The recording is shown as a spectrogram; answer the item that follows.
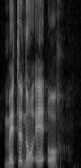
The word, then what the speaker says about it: metanoeo: It is pronounced, by the way, metanoeo.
